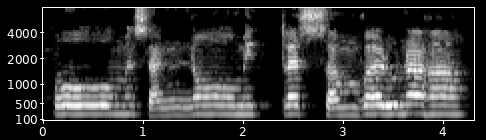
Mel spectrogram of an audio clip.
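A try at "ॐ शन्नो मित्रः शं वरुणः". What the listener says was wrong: শন হয়ে যাচ্ছে, হ্যাঁ? তালব্য স স্পর্শ স। ওম শন্নো মিত্রশং বরুণঃ। কৃষ্ণ যজুর্বেদে ম্যাক্সিমাম সময় আপনার গলাটা উদাত্তের দিকে থাকবে, মানে উপরের দিকে গলা থাকবে সবসময়, হ্যাঁ?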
